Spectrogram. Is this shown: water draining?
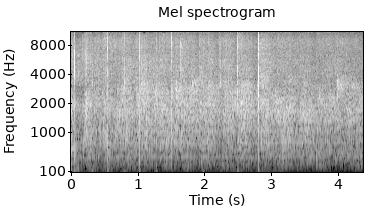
no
